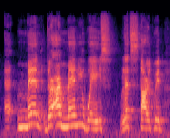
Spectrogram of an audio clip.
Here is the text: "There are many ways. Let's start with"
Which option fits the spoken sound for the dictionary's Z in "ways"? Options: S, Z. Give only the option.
S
